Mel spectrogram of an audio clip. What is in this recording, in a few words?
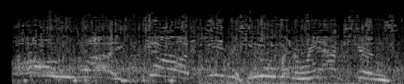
oh my god inhuman reactions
